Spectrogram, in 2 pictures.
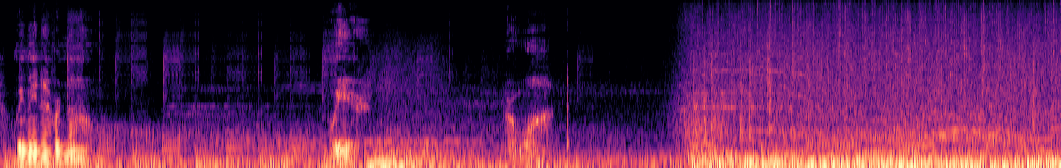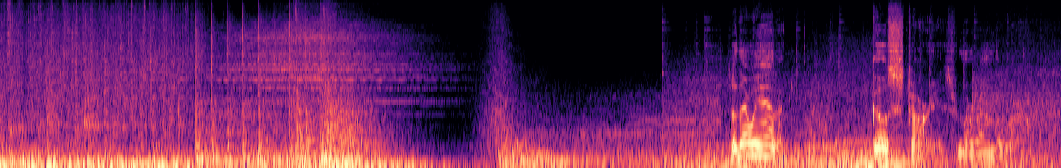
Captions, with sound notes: We may never know. Weird or what? (dark dramatic music) (flames crackle and roar) (dramatic music) (dark dramatic music) So there we have it, ghost stories from around the world.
